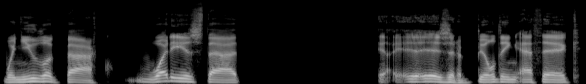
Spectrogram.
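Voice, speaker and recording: A man with a somewhat low voice hosts an interview, framing his questions with playful jokes and little stories. His voice sounds dry and close. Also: takes it slowly, smooth, dry recording. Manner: playful, joking storyteller. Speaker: podcast host, interviewer. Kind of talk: conversational interview.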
